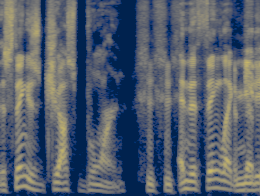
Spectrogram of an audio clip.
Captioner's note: laughs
